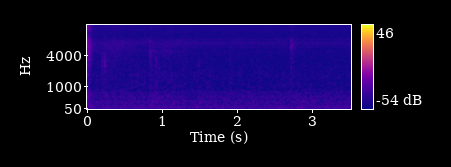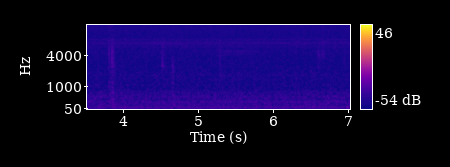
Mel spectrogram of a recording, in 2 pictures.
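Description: A few slow fingertip key presses on a backlit black plastic mechanical keyboard make faint, short, bright clicks that die away almost at once. The clicks are spaced apart over a steady, quiet low hiss.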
